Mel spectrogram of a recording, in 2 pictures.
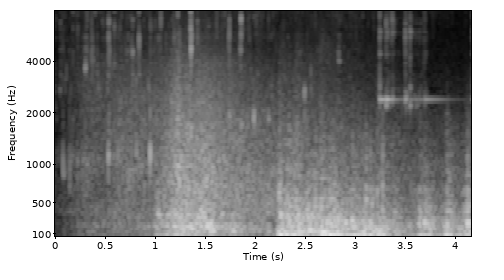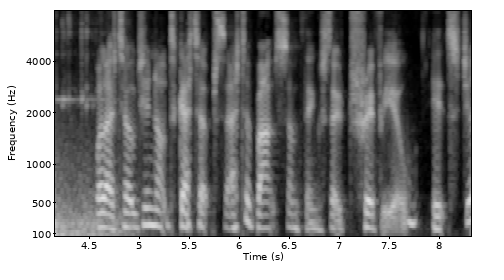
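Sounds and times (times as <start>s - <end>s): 
stormy rumble: 0.5s - 5.0s
speech: 4.6s - 8.3s.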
